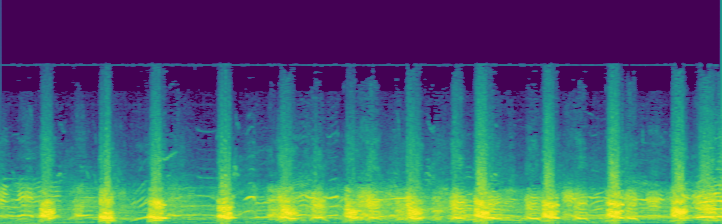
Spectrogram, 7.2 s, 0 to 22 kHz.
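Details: Four-dog Husky teams at the start of a sled race, Rendlesham, January 2016, captured on analogue cassette tape: a continuous run of eager barks and yelps from several dogs, about one or two per second, overlapping.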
